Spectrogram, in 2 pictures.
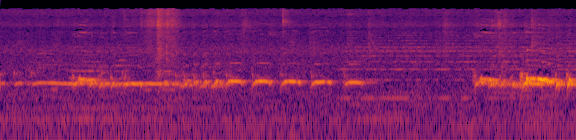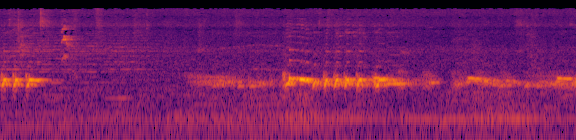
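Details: Crossbred zebra dove performing the ketek dobel rhythm: a long run of small rippling coos, then two bursts of pulsing trilled cooing separated by pauses, over steady low background hum.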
